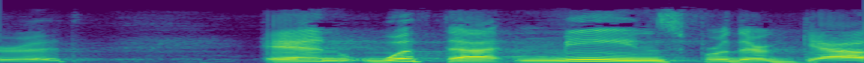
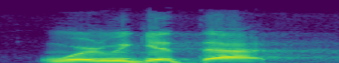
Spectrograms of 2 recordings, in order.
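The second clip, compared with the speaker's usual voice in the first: ordinary talk, nothing marked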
